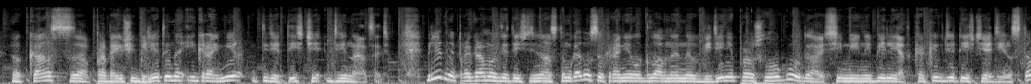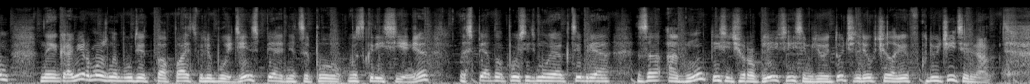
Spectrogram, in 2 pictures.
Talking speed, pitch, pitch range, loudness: 140 wpm, 150 Hz, 140-170 Hz, -12 LUFS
